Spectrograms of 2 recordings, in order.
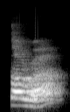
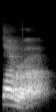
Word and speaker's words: thorough: To survive the cold weather, you need to make thorough preparations. So we look at that word thorough, the punch, the stressed part is th, and the rest is just weak, it's out of Play-Doh, so we just kind of mold it.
